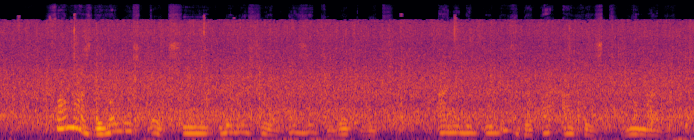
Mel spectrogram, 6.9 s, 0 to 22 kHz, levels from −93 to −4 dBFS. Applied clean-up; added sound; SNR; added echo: none; Rain; -4 dB; none.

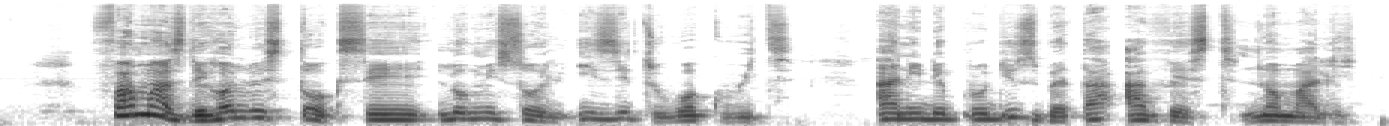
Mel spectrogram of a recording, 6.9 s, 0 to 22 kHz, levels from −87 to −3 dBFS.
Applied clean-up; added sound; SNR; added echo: none; none; none; none.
